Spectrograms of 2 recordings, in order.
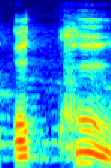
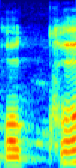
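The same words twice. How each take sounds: First: অক্ষু ending on a u sound, okkhu; pronounced okkhu. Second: Said in the usual way. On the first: Shown as a demonstration. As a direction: finish অক্ষু on a short u. (শেষে উ-কার দিয়ে অক্ষু) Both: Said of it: "ও এর উচ্চারণ উকার হয়".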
